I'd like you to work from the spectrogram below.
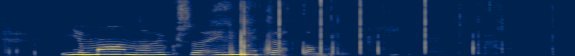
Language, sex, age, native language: Icelandic, male, 11, Icelandic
